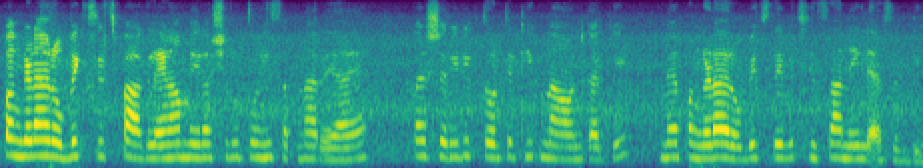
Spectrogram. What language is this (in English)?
Punjabi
